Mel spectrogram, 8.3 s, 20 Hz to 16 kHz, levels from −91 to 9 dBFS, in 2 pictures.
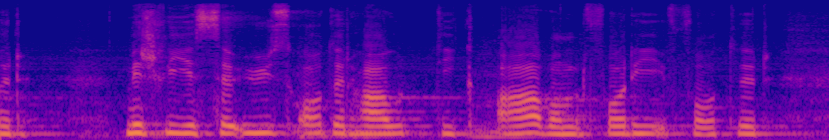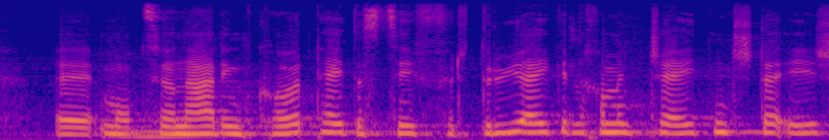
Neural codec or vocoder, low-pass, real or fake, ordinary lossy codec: none; 14.4 kHz; real; none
